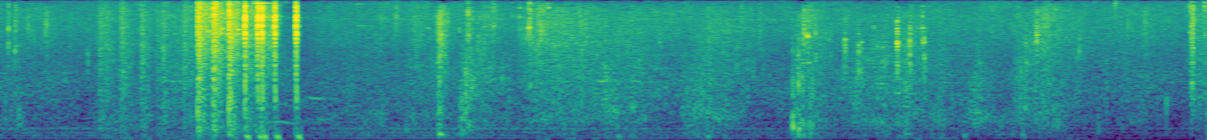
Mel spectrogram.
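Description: Ghost Recon Wildlands gunfire: a quick burst of about seven close automatic shots, then scattered single shots and softer impacts amid footsteps and ambient noise.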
